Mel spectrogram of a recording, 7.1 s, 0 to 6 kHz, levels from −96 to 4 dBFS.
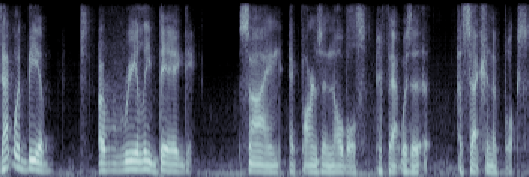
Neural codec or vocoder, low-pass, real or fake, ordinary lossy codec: codec, 16 kHz, 2 kbps, X-Codec, HuBERT features, trained on general audio; 5.4 kHz; fake; AAC, 48 kbps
